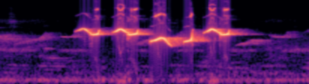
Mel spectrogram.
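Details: Single short burst from a male cinereous tit calling rivals and a female: four fast, high, clear whistled notes alternating up and down in pitch over a soft low hum.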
